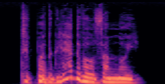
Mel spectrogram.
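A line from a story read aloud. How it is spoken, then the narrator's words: Whispered yell. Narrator (Russian): шепотом заорала я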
